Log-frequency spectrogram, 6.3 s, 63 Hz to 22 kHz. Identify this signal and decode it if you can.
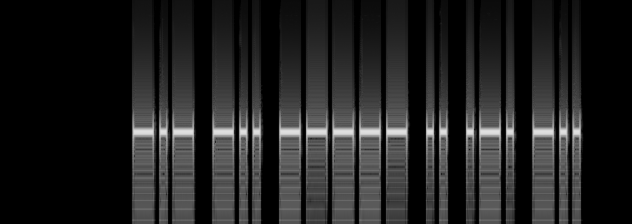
Morse code, heard as a keyed tone, about 18 wpm, 700 Hz. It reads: KD0IRD
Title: Speed Racing - USA 2x3 Call Signs 15wpm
